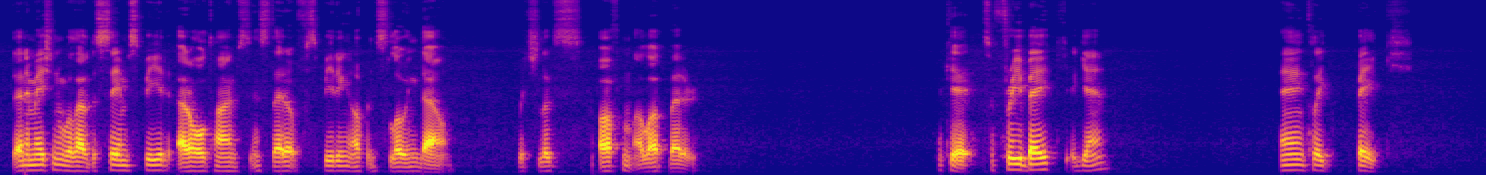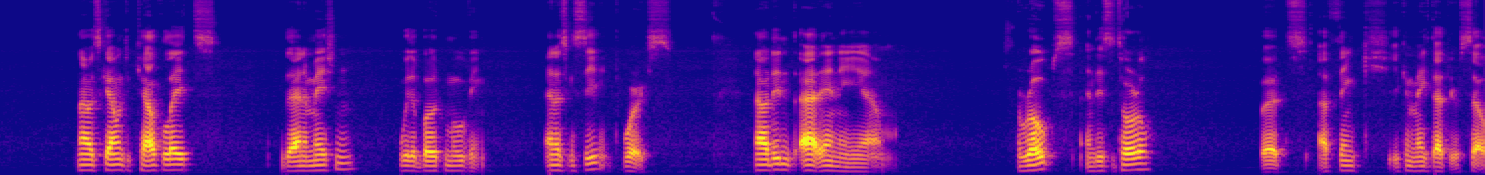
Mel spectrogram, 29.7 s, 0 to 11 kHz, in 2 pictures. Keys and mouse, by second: 0.0 t, 0.9-2.0 drag, 2.8-3.8 drag, 7.3-8.4 drag, 11.6-15.6 drag, 26.8-27.4 middle drag.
